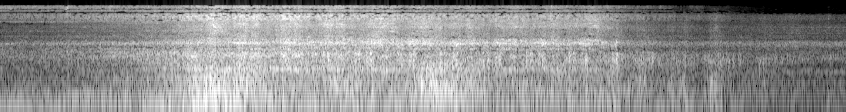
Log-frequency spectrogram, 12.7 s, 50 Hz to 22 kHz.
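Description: Elizabeth line Class 345 electric train passing close at speed: the rumble of wheels on the rails builds over a couple of seconds, is loudest twice as the carriages go by, then fades away over the last few seconds.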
